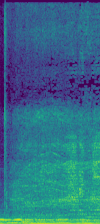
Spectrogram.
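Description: Electric rotary polisher with a wool buffing pad running against a fiberglass boat hull, its rubbing whir coming in with a click just after the start. Loud electronic music plays throughout.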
